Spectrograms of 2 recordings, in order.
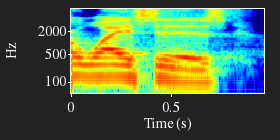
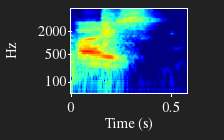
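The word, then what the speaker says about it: Weisse: Oh, just so you know, it's pronounced Weiss, guys. Just so you know, Berliner Weiss. – Is it? – You guys have probably been saying Weiss your whole life.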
